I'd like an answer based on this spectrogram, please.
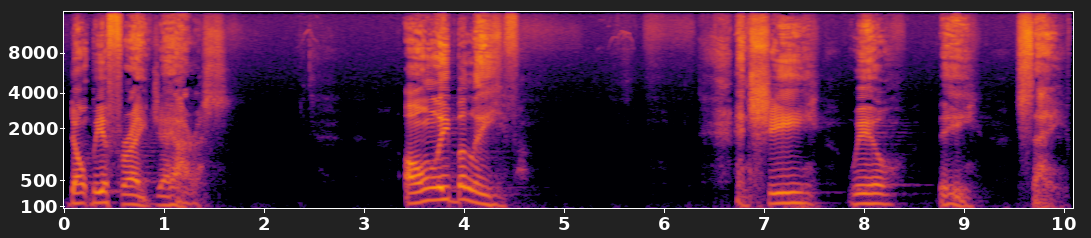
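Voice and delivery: soft, low and slow comfort; Jesus soothing a weeping father, soft and slow; gentle reassurance. Acted. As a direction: hush the grieving father gently.

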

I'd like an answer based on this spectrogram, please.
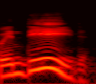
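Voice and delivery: "Indeed" with a long, swooping second syllable; emphatic "Indeed". Acted. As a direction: proclaim "Indeed" with conviction.

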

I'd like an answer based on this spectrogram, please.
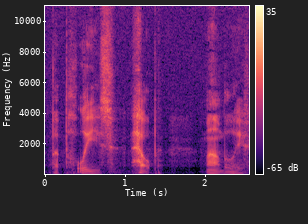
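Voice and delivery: hushed, slow whisper; whispered prayer. Acted. Believer whispering the last plea to the Lord. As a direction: breathe the plea almost silently. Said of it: "you're gonna have to say".

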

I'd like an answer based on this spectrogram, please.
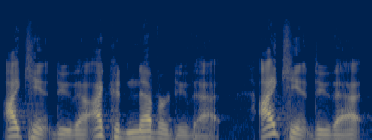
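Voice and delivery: a hint of a low, defeated complainer; whiny doubter. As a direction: lightly mimic someone saying they can't. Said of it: "how many times I hear".

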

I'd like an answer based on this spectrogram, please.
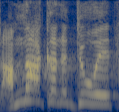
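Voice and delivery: loud, high mock wail; hammed-up tantrum protest; weeping refusal. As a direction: imitate a child's tearful refusal, loudly. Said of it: "she wept and said".

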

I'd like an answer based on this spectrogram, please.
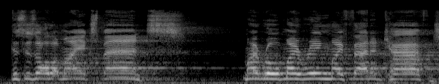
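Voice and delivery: a hint of the sulky older son counting his losses; resentful older brother. Older brother protests to the father, mildly aggrieved.

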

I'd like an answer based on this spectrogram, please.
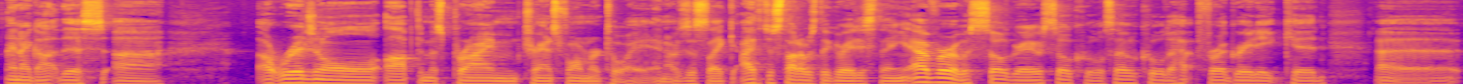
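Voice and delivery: ordinary talk

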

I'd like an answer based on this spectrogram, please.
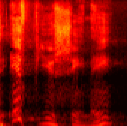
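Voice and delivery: slow reading with "If" punched; deliberate, drawn-out emphasis from "If" onward; stress on "If". Shown as a demonstration. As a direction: make the condition "If" stand out. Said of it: "I read it with emphasis".

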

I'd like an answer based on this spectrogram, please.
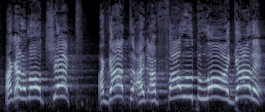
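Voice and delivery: high, loud, shouted bragging; boastful rich young ruler. Retold or imitated. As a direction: crow proudly that you kept every rule.

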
